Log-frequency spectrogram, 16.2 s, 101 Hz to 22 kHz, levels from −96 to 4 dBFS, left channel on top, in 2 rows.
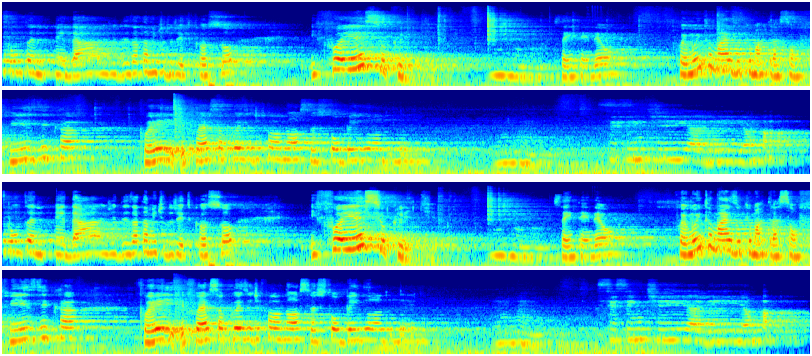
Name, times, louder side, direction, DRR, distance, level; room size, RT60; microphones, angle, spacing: voice 1, 0.0-2.4 3.1-4.4 5.6-6.2 6.8-8.9 9.5-12.4, right 2 dB, 85° right, 8 dB, 2.1 m, -22 dB
sound 1, 1.5-14.7, equal, 30° left, 4.0 m, -34 dB
voice 2, 4.9-5.5 13.0-13.6 14.0-15.7, equal, 70° right, 1 dB, 6.4 m, -32 dB
29.0 x 27.5 x 7.2 m, 2.5 s
head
